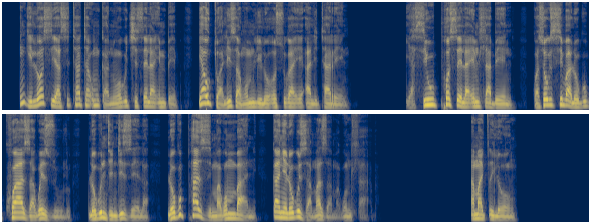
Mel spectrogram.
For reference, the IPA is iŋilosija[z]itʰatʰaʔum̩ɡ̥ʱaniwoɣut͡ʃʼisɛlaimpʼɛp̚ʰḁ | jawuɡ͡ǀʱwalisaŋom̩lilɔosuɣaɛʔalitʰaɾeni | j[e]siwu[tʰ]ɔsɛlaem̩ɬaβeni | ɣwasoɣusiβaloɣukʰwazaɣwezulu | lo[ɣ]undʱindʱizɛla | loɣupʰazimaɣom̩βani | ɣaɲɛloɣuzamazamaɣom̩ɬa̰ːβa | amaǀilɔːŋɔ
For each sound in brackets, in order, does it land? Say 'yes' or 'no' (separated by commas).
no, no, no, yes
